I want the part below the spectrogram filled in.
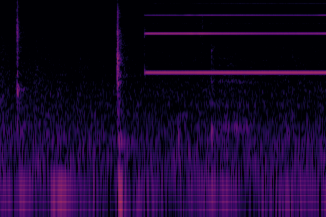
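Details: Jaguar bass with hum problem: a couple of faint taps then a steady high tone over a second, the continuity tester confirming wiring is connected; hum traced to the treble boost amplifying existing noise.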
